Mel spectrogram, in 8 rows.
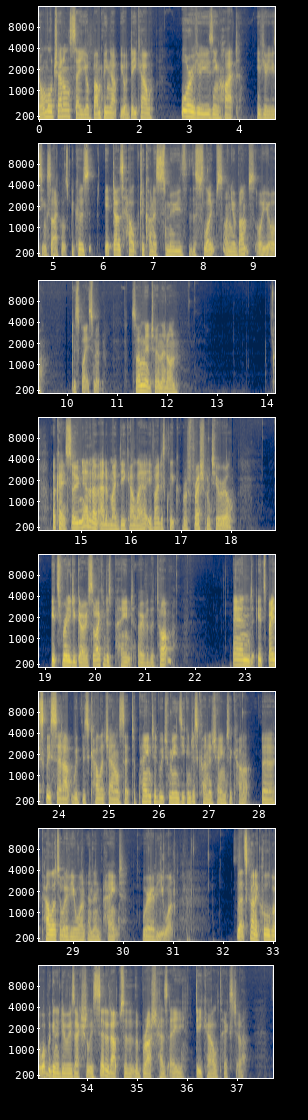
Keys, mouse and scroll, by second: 17.6-18.7 drag, 18.7-20.0 middle drag, 20.0-22.8 drag, 22.8 ctrl+z, 25.7 click, 27.7-29.4 drag, 29.4-31.4 middle drag, 31.4 ctrl+z, 32.0-37.7 shift+middle drag.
